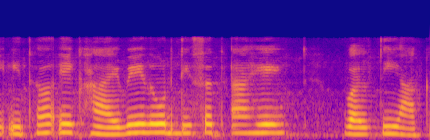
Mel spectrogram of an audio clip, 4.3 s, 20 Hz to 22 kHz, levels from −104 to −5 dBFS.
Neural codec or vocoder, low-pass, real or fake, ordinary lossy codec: codec, 24 kHz, 3.1 kbps, DualCodec; 7.2 kHz; fake; none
